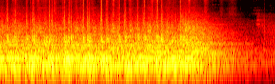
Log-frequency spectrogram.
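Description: Large drums pound in a fast, loud rhythm outdoors.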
